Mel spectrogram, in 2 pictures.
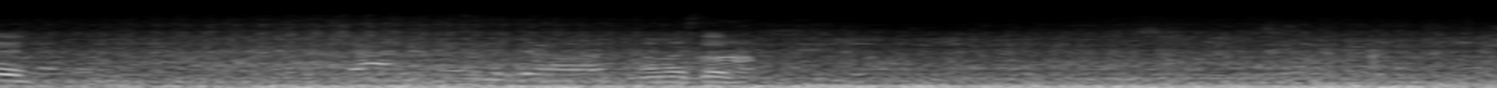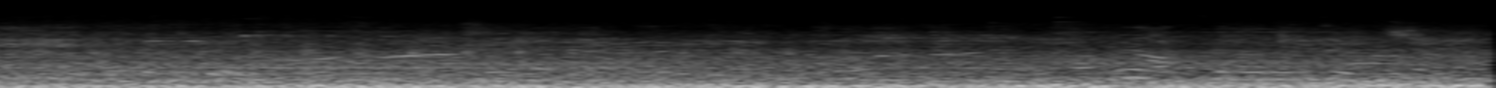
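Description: Road traffic: motor vehicles running close by, a steady low engine rumble that weakens after the first few seconds, under general street noise.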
